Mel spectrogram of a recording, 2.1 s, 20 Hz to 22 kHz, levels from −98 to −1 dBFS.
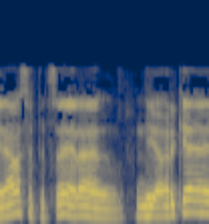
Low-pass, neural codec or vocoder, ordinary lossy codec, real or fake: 7.2 kHz; codec, 16 kHz, 4 kbps, FunCodec, trained on Chinese and English, 50 frames a second; MP3, 32 kbps; fake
